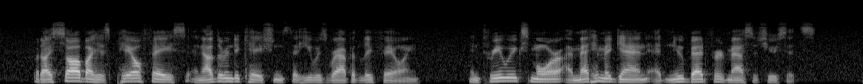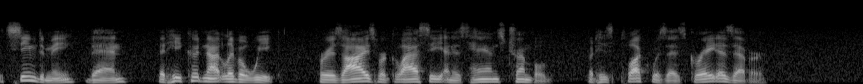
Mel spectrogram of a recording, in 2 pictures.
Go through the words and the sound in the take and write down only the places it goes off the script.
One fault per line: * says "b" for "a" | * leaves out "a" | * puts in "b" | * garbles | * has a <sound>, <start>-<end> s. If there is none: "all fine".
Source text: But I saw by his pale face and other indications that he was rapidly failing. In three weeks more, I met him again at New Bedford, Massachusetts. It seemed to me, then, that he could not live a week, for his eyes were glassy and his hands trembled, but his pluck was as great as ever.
all fine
